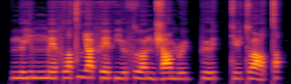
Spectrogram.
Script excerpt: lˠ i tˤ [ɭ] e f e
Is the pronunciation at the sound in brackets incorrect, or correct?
incorrect: ʎ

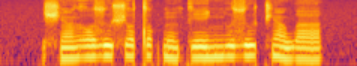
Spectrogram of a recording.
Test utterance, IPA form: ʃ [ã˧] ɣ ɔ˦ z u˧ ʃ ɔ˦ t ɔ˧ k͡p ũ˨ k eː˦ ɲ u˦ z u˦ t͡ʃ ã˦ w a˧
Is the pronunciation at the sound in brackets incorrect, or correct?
incorrect: ã˨˦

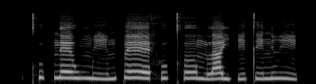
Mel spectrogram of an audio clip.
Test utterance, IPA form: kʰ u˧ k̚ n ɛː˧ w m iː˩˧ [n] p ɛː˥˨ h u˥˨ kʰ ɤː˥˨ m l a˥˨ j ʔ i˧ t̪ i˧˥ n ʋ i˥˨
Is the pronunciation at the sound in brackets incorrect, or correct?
incorrect: m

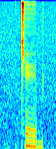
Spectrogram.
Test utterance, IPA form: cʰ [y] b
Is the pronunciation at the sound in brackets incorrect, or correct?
incorrect: e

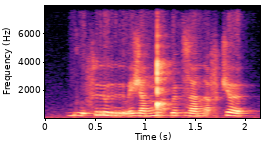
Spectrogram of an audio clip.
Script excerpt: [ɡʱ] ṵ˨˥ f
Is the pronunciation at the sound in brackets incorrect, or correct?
correct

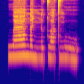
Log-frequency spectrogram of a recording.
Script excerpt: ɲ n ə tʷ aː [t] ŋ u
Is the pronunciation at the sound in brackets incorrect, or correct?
correct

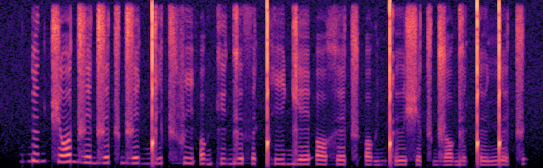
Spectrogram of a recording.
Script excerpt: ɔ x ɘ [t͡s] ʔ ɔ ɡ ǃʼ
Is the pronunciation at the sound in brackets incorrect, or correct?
correct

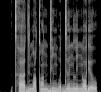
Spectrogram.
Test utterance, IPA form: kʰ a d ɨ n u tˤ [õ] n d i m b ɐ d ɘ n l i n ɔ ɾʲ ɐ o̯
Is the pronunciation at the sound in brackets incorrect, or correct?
correct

